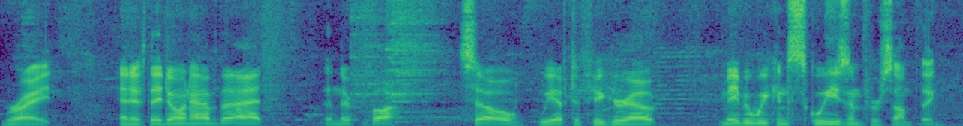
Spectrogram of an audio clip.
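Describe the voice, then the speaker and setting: A man with a slightly low voice plays a tabletop game. He explains plans methodically and casually, slipping in and out of character. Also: normal speed, faint music behind. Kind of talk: casual in-game planning and roleplay.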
